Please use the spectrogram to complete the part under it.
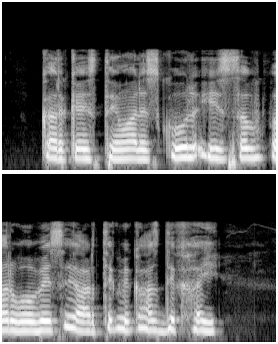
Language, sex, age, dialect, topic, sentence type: Magahi, male, 46-50, Central/Standard, banking, statement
